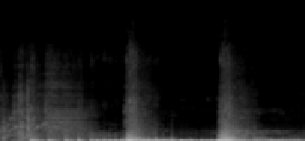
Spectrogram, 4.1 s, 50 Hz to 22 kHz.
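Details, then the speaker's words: Trailmaster TM31 with aftermarket carburetor, cold start on choke: choked engine stumbles unevenly with two sharp loud pops about a second apart; backfiring while cold, owner says it dislikes cold weather, cause not confirmed. "usually this box actually pretty cold nature every time I've I've rode it it's it doesn't like the cold weather"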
